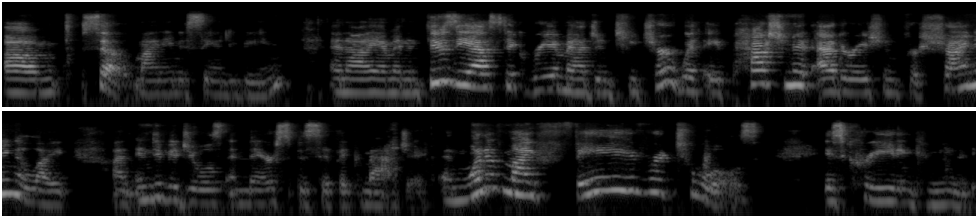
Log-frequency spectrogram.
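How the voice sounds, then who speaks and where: A woman with a fairly high, somewhat breathy voice speaks in an animated tone, with very wide pitch swings and big swings in loudness. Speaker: online community coach, former teacher. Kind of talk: live masterclass webinar. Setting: video call. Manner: fast.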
